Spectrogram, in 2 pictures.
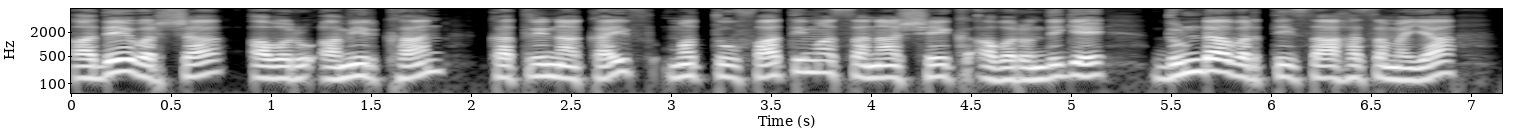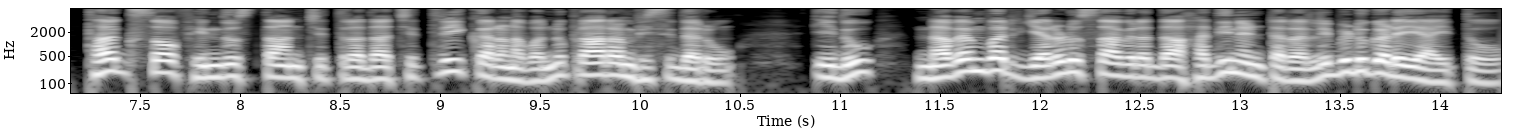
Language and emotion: Kannada, neutral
